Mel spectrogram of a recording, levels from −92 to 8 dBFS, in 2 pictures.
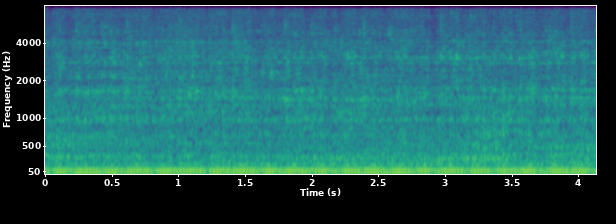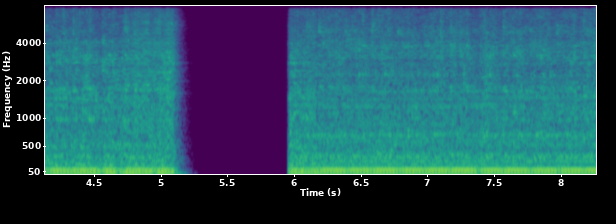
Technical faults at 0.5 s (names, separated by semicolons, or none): none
